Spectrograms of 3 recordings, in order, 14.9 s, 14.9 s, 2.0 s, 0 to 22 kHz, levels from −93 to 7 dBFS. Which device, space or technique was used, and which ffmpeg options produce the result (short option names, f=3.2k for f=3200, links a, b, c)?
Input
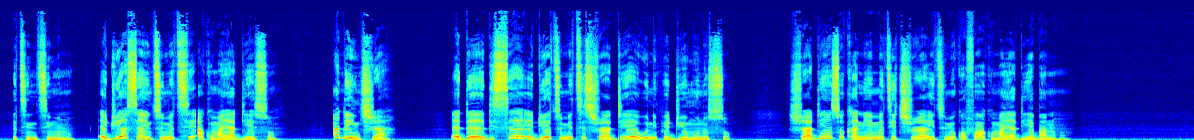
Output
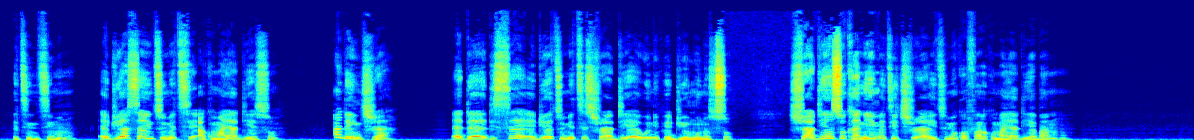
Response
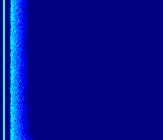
double-tracked vocal: -filter_complex "[0:a]asplit=2[a][b];[b]adelay=18,volume=-2dB[c];[a][c]amix=inputs=2:normalize=0,flanger=delay=17.5:depth=3.8:speed=0.82,asplit=3[d][e][f];[d]afade=t=out:st=8.94:d=0.02[g];[e]bass=f=250:g=4,treble=f=4k:g=14,afade=t=in:st=8.94:d=0.02,afade=t=out:st=10.98:d=0.02[h];[f]afade=t=in:st=10.98:d=0.02[i];[g][h][i]amix=inputs=3:normalize=0,volume=-4dB"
